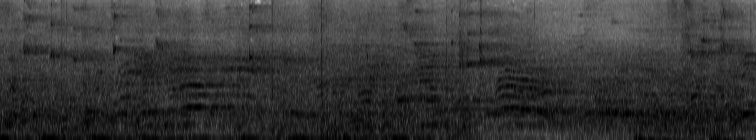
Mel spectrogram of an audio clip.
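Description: A crowd murmurs in an echoing gym.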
